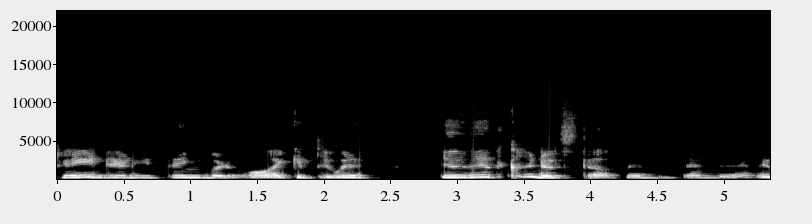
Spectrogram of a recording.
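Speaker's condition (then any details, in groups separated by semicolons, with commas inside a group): Aicardi-goutieres syndrome; early symptoms resembled cerebral palsy; diagnosed at age 10, about 15 years since diagnosis; able to speak, unusual for condition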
